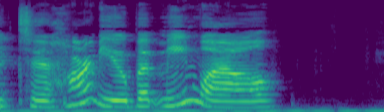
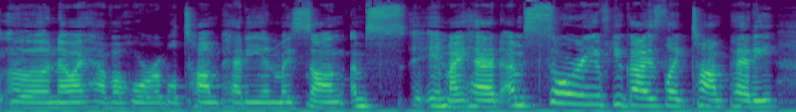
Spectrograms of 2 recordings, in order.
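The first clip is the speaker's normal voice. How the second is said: ordinary delivery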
